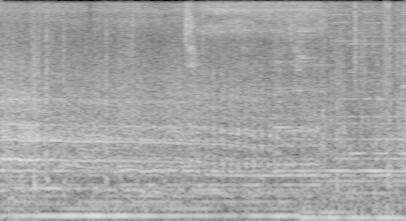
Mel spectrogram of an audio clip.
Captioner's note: all exclaiming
